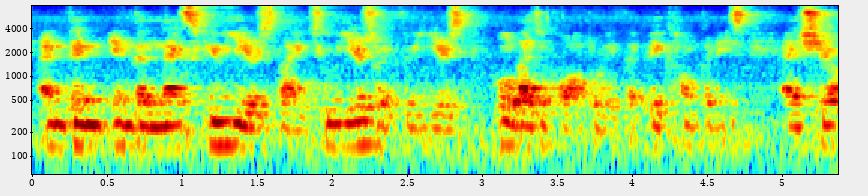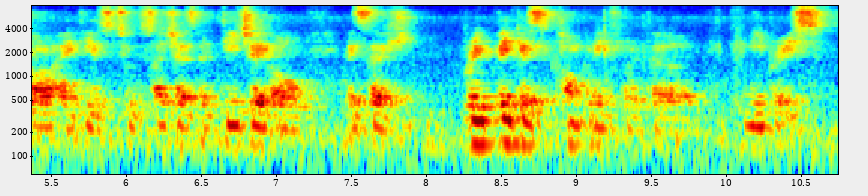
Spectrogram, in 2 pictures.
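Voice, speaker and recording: A male student contestant answering judges in halting, broken phrasing. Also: medium pitch, steady tone. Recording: echoey hall, distant mic, noise.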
